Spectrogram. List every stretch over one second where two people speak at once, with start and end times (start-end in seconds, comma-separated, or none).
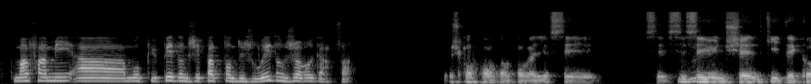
none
